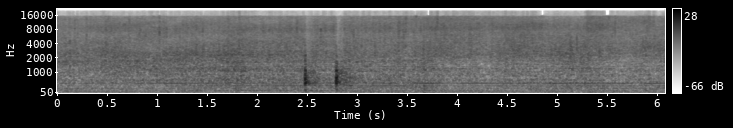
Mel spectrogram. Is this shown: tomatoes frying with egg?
yes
